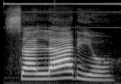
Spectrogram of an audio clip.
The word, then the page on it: salario: spanish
